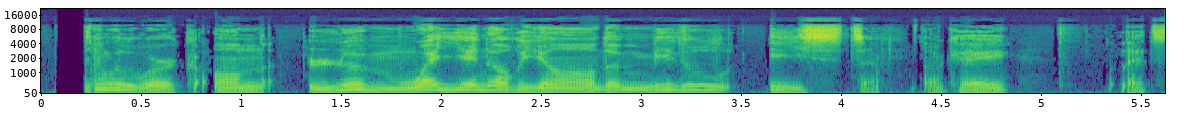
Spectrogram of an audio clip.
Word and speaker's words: Moyen-Orient: So it's interesting here because normally if you would have only this word here, you would pronounce it moyen, moyen, okay? But then as you've got this vowel after, okay, you get to make the liaison between the two. Le Moyen-Orient, Moyen-Orient, okay?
